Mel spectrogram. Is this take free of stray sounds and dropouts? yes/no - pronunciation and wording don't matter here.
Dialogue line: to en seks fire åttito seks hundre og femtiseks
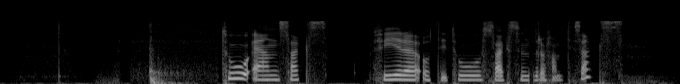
no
